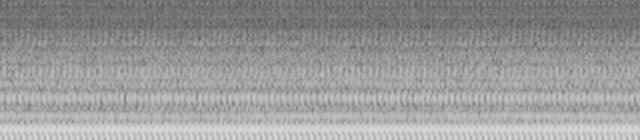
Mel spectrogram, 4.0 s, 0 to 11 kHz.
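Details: A nebulizer compressor runs with a loud, steady motor hum and rapid regular pulsing, about 200 a minute; recorded as white noise for sleep and relaxation.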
